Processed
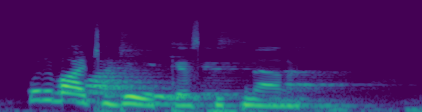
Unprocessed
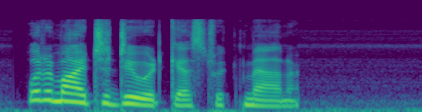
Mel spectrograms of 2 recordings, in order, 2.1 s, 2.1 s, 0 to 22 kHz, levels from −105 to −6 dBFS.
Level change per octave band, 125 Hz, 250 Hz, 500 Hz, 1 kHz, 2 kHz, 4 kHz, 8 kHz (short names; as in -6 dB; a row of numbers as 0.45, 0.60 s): -6.5 dB, -13.5 dB, -8.0 dB, -7.0 dB, -18.5 dB, under -30 dB, under -35 dB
